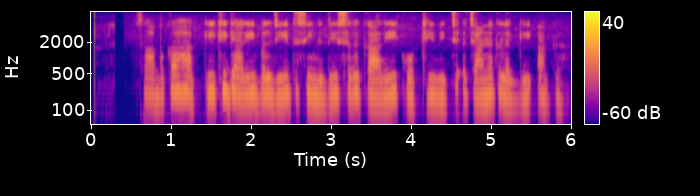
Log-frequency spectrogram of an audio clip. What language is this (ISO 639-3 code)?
pan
